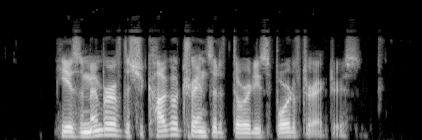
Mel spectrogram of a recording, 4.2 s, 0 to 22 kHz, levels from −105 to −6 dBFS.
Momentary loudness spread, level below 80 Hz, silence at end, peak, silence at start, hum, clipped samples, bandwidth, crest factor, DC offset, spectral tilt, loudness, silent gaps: 15 LU; -68 dBFS; 0.65 s; -2 dBFS; 0.6 s; none; under 0.1%; 7.8 kHz; 20 dB; under 0.1%; -5 dB/octave; -21 LUFS; none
